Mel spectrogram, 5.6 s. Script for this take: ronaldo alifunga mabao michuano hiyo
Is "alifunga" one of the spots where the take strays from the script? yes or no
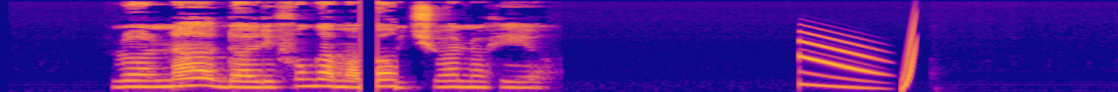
no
